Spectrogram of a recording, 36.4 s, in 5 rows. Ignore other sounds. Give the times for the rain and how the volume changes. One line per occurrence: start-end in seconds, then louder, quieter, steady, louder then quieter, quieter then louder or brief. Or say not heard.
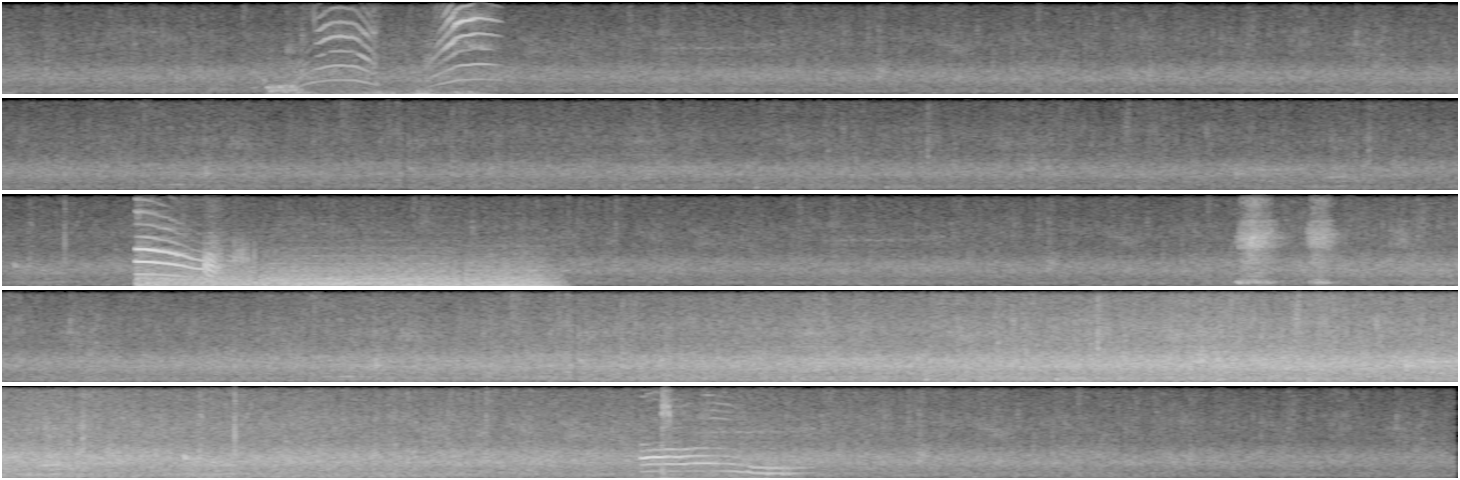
0.0-36.3 louder.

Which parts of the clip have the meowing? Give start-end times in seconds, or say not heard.
1.3-2.5, 15.2-17.4, 32.3-33.2.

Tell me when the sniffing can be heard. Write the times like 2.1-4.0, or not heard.
20.8-21.6.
